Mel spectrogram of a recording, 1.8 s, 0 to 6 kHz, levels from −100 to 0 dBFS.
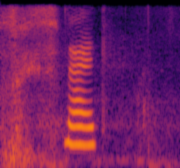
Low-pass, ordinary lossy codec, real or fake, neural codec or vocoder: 5.4 kHz; none; fake; codec, 16 kHz in and 24 kHz out, 1 kbps, XY-Tokenizer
